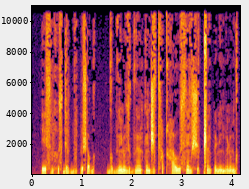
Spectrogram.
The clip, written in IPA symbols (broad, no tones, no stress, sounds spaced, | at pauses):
e s ə̤ v h u s ɡ ɛ v b u v p e s ɽ ɔ ɡ | ɡ o ɡ ð ĩ ɽ ũ z u ɡ ð œ̃ k ɛ̃ d͡ʒ ɛ z tʰ a qʰ ɛ w u s ɛ̃ z ʃ o ǁ œ̃ v p ɛ ɳ ĩ b œ̃ ɽ ũ ɡ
